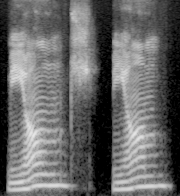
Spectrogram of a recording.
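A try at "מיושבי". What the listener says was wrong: No M. Miyosh. Miyosh. Ve. Ve. The two dots is an E sound. Ve. Miyosh ve.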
